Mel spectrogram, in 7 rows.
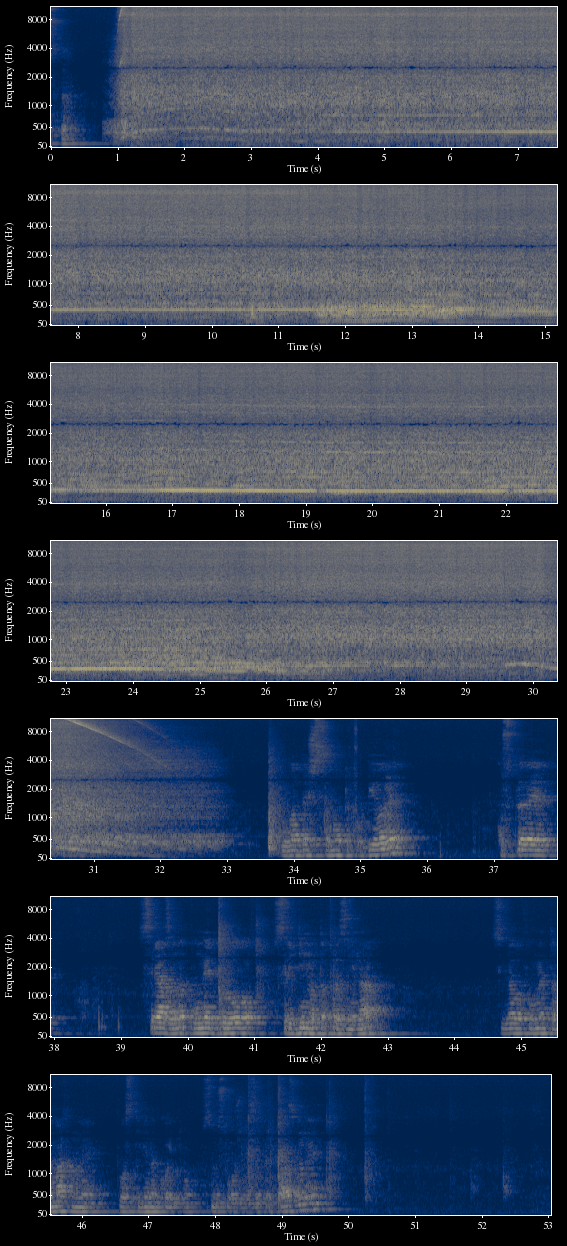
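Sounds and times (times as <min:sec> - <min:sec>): electric drill whine: 0:00.8 - 0:33.1.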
